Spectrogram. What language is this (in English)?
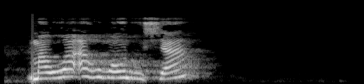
Rombo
